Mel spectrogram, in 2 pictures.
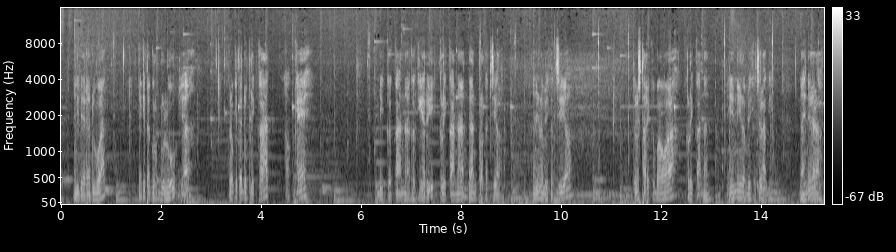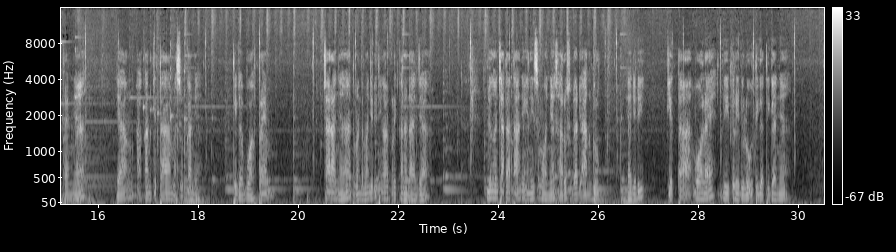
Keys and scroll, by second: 0.5 ctrl+z, 2.0-3.0 typing, 4.0 ctrl+g, 25.3 ctrl+z.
